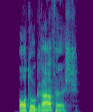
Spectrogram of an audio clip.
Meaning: alternative form of orthografisch
- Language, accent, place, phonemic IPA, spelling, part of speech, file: German, Germany, Berlin, /ɔʁtoˈɡʁaːfɪʃ/, orthographisch, adjective, De-orthographisch.ogg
